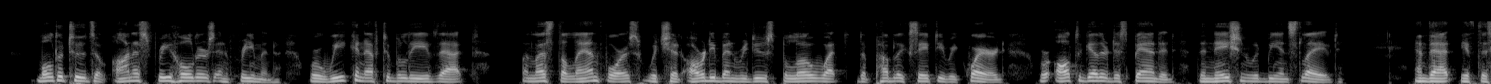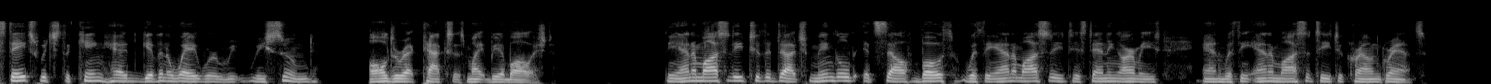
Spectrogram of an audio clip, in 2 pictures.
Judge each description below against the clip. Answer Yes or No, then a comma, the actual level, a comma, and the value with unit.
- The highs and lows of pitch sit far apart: No, average, 2.8 semitones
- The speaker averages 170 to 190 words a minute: No, average, 150 wpm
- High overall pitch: No, medium, 140 Hz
